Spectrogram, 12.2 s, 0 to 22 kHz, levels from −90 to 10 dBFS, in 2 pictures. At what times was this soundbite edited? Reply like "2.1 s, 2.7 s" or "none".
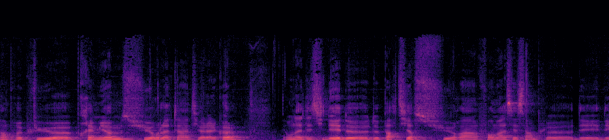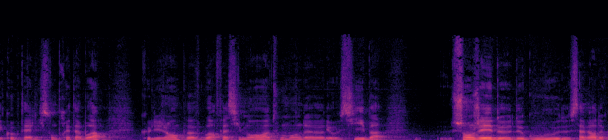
9.4 s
